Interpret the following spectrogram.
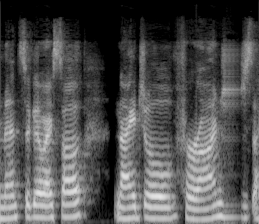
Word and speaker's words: Farage: Just this morning, I think like 10 minutes ago, I saw Nigel Farage. Is that how you say it? Yep. Nigel Farage was hit with a milkshake.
